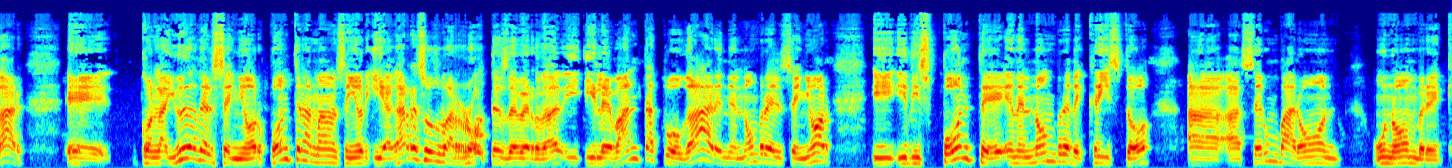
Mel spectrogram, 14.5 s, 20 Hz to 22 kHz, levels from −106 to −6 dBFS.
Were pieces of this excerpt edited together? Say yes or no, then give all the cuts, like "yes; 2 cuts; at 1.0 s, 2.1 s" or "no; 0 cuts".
no; 0 cuts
